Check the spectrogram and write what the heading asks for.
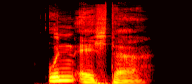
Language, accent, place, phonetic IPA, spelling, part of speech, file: German, Germany, Berlin, [ˈʊnˌʔɛçtɐ], unechter, adjective, De-unechter.ogg
- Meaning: 1. comparative degree of unecht 2. inflection of unecht: strong/mixed nominative masculine singular 3. inflection of unecht: strong genitive/dative feminine singular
